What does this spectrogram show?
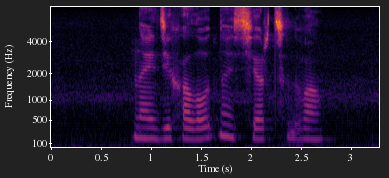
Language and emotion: Russian, neutral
